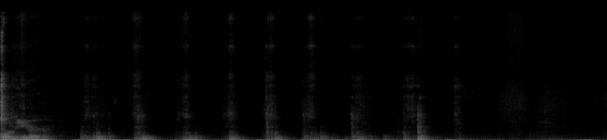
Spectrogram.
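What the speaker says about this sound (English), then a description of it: "And then you put the bonnet nut on here" A bonnet nut is threaded by hand onto a Valley shower cartridge, giving a series of soft, regular rubbing and scraping turns, close and fairly quiet, fading toward the end with no talk.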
